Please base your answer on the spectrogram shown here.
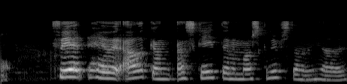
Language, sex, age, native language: Icelandic, female, 12, Icelandic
